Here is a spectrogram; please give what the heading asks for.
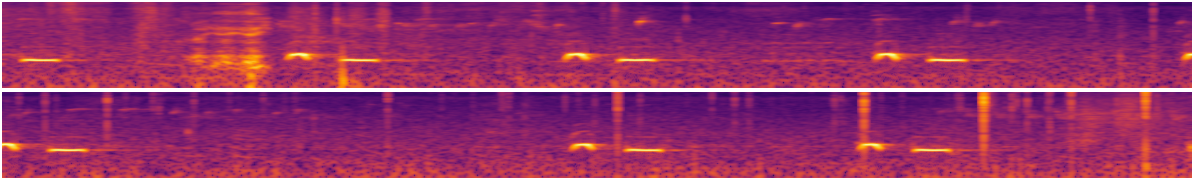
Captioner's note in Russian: Звук горения костра. Пение птиц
